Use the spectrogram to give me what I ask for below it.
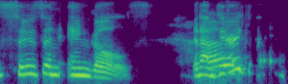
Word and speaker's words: Inglis: eco method interiors and today's guest is susan inglis did i pronounce that last name correctly susan it's actually ingles it's a surprising pronunciation susan ingles and i'm very glad to be here with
